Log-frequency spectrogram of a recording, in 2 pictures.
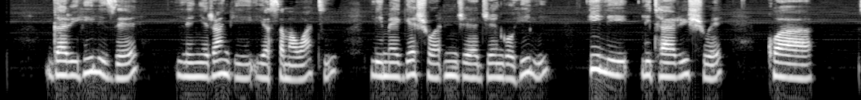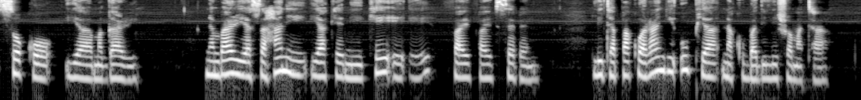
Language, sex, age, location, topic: Swahili, female, 25-35, Nairobi, finance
